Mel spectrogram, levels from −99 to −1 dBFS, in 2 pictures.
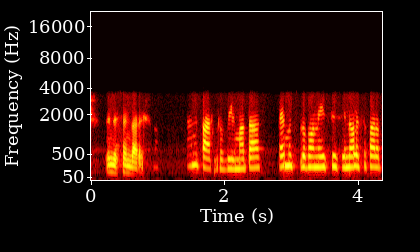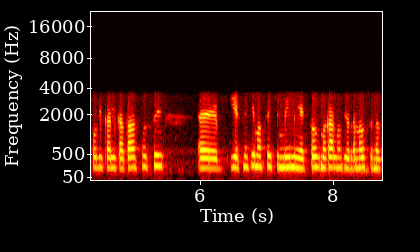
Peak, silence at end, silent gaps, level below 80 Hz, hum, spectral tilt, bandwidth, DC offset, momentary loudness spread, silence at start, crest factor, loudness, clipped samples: -10 dBFS; 0 s; none; -86 dBFS; none; -5.5 dB/octave; 3.7 kHz; under 0.1%; 5 LU; 0 s; 18 dB; -29 LUFS; under 0.1%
